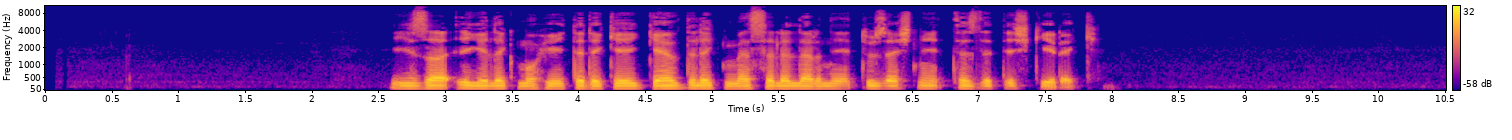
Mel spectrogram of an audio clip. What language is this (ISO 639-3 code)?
uig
